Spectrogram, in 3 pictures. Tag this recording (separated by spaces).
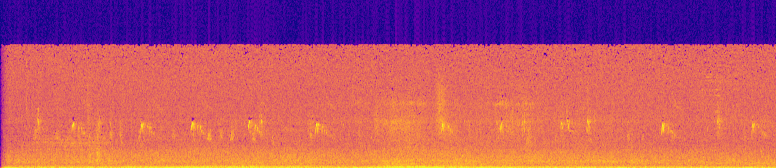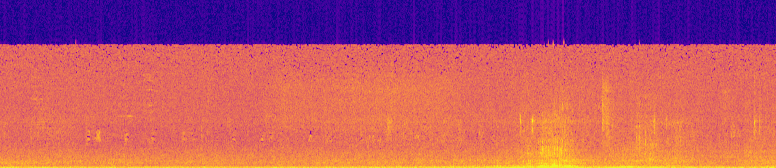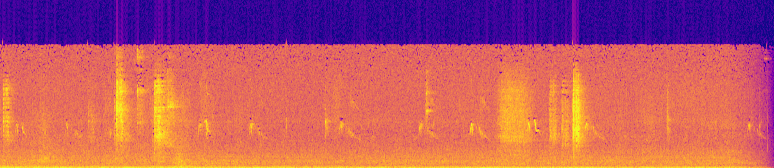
atmospheric background-sound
